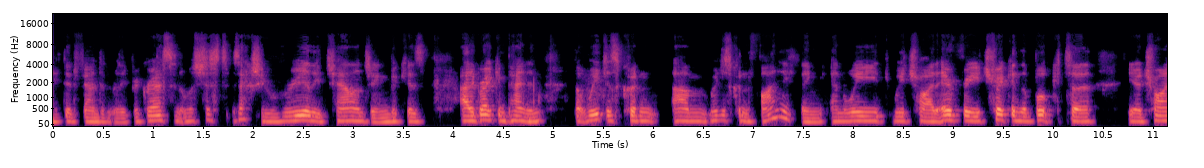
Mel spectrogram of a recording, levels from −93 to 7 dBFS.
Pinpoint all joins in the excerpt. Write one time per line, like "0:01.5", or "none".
none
